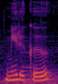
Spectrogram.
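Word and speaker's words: ミルク: I know that in Japanese, it's gyunyu, the word for milk. But if I were to say it like the English version, it's like Miruku.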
